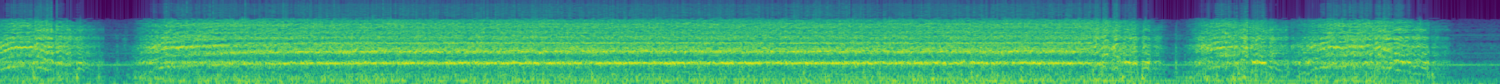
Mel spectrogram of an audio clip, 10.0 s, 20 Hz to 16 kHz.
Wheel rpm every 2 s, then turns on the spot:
140, 230, 230, 110, 60.
none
